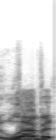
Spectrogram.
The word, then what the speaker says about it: Leavitt: But yeah, Carolyn Claire, is it like Leavitt? Leavitt? Yeah, that's Levitt. Yeah. Levitt is how it says it's pronounced.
